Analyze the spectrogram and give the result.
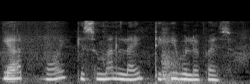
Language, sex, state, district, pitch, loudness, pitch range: Assamese, female, Assam, Kamrup Metropolitan, 250 Hz, -16 LUFS, 235-265 Hz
